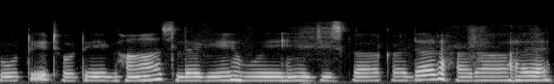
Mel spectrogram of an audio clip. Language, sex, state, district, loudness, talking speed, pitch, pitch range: Hindi, female, Jharkhand, Ranchi, -18 LUFS, 110 wpm, 180 Hz, 175-185 Hz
